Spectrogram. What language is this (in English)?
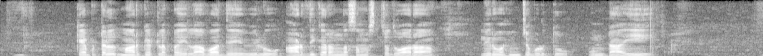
Telugu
